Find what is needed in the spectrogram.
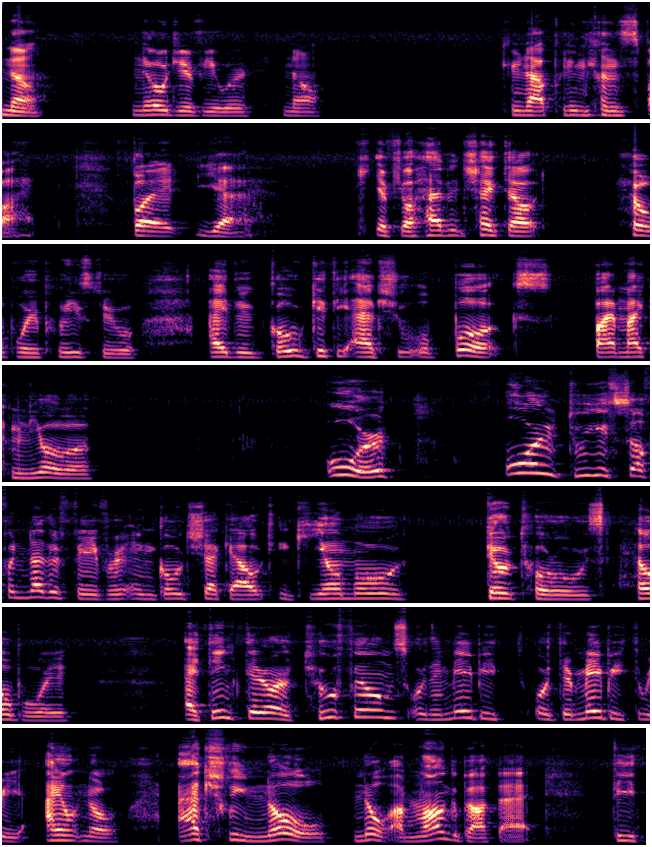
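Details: Lifelong stuttering present since birth in an adult male, self-described as holding syllables rather than repeating sounds; real, not acted; stuttering with prolongations and blocks.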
